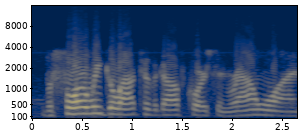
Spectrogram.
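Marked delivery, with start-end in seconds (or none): none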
